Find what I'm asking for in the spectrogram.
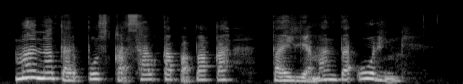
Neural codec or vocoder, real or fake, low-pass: codec, 44.1 kHz, 7.8 kbps, Pupu-Codec; fake; 10.8 kHz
